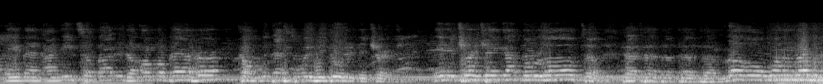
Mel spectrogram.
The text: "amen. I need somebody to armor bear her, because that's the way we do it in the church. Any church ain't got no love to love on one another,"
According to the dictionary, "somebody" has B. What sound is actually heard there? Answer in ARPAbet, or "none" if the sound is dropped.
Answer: B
